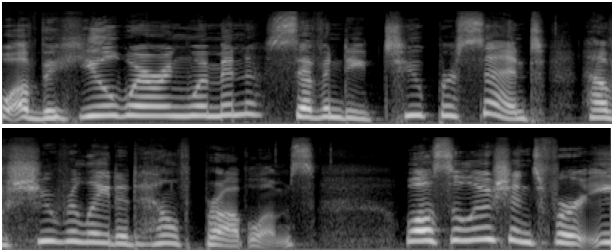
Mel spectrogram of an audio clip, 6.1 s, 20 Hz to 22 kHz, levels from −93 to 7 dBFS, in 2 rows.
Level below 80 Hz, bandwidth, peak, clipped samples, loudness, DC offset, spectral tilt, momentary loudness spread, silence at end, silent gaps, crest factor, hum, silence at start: -60 dBFS; 15 kHz; -4 dBFS; under 0.1%; -22 LUFS; 0.3%; -4 dB/octave; 10 LU; 0 s; none; 18 dB; none; 0 s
